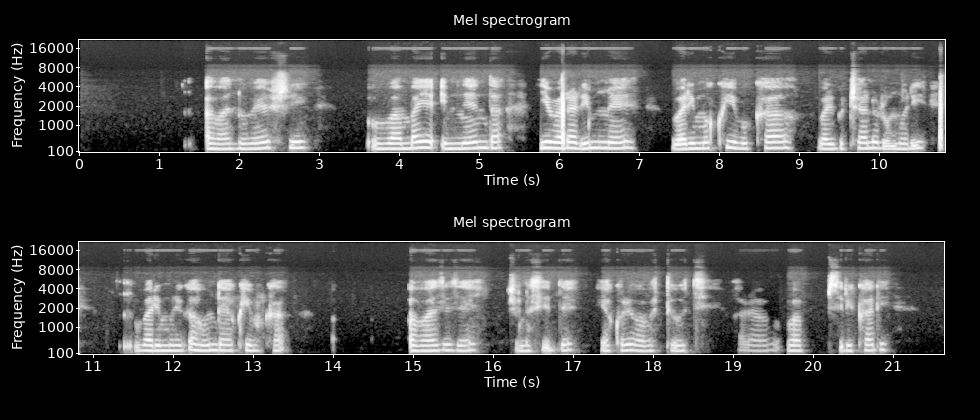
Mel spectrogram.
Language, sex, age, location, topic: Kinyarwanda, female, 25-35, Nyagatare, government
